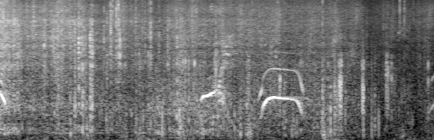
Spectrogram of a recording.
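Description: Steady outdoor rumble and hiss with scattered knocks, and two high, drawn-out shouts from children about three and four seconds in.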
